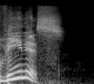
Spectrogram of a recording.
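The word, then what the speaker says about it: Venis: All right, we are back from break, and we get a vignette for Val Venus, rhymes with penis.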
